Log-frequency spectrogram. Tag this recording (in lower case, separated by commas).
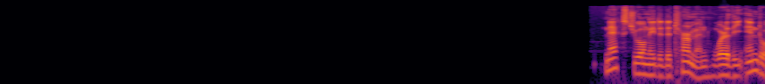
speech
